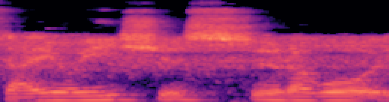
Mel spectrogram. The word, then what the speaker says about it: dioecious: 그래서 그런 것이 있는가 하면은 이 암수가 딴 그루 이것을 영어로는 dioecious라고 발음을 하고 한국말로는 암수 딴 그루라고 읽는다 라고 얘기를 하면 되겠죠.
